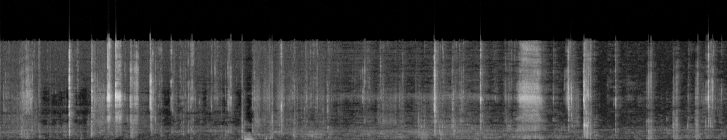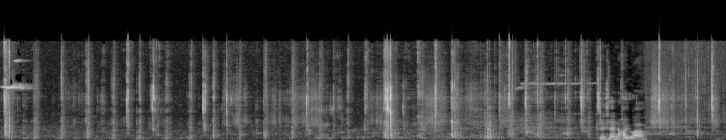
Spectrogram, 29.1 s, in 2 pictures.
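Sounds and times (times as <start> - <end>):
chewing crunches: 0.1 - 26.6, 27.5 - 29.0
wet mouth clicks: 2.1 - 2.8
breathy hiss: 10.3 - 11.0.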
